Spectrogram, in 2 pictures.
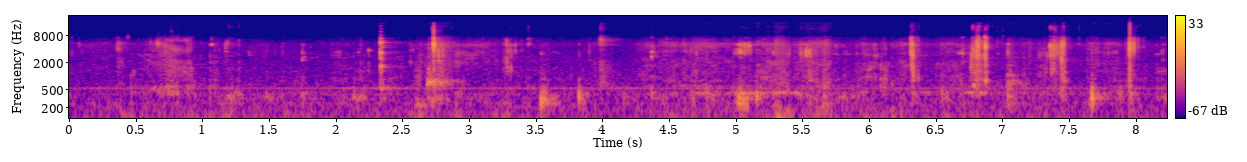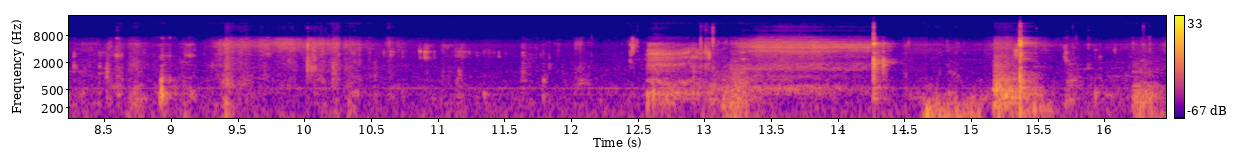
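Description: Close-up chewing of spicy instant noodles, with wet mouth smacks and sharp clicks, and a long sucking slurp about thirteen seconds in.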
